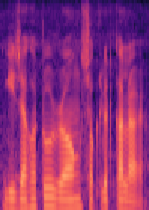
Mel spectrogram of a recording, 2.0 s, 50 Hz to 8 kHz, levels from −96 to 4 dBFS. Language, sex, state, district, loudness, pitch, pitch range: Assamese, male, Assam, Hailakandi, -20 LUFS, 110 Hz, 110-115 Hz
